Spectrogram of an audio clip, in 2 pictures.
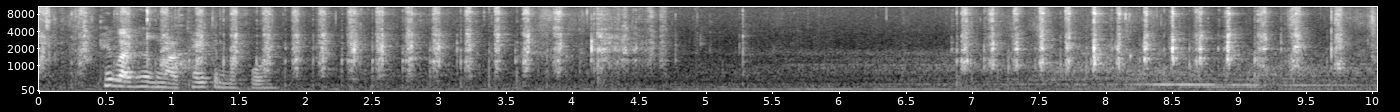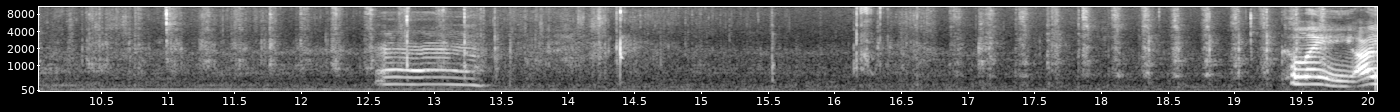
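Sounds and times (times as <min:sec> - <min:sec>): spoon scraping a cup: 0:06.9 - 0:12.6.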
